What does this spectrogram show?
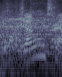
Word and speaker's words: Yunchai: Yunchai. Yeah, like the latte.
